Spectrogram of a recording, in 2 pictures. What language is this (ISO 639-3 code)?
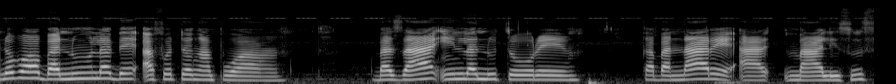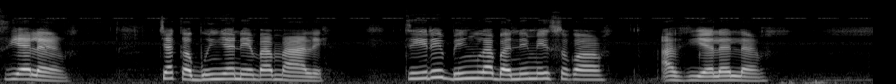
dga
